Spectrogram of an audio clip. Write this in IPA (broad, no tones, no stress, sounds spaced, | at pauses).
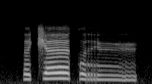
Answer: ə t͡ʃ ɜː k o r ʉː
